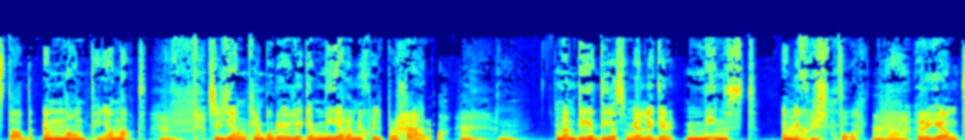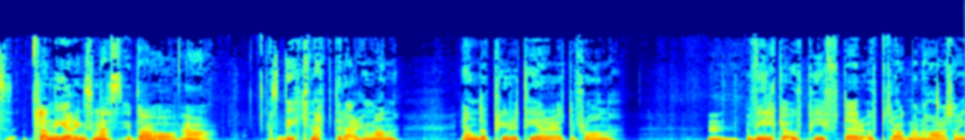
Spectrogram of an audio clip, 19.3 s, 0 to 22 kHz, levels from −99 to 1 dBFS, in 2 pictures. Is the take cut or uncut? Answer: cut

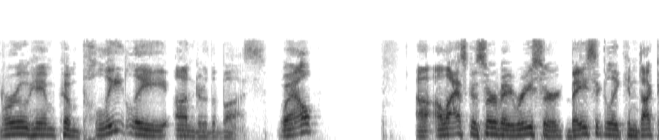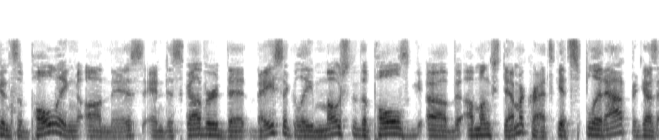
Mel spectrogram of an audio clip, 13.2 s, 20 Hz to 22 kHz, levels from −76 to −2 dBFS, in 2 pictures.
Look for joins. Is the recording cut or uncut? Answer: cut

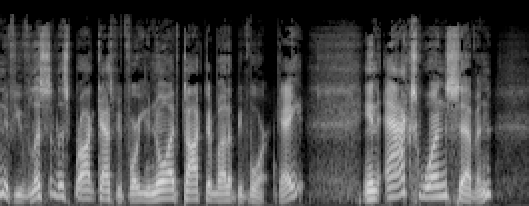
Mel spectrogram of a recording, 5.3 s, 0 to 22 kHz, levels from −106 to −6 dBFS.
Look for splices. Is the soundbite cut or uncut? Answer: uncut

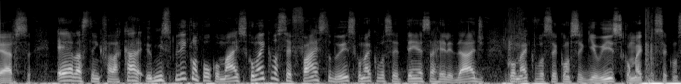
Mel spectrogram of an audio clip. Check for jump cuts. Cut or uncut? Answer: uncut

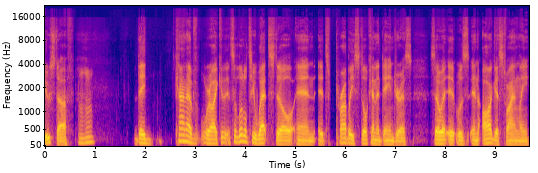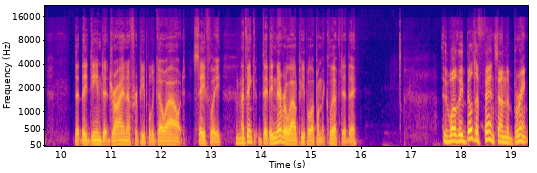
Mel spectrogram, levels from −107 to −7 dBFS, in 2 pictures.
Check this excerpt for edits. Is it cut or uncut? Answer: uncut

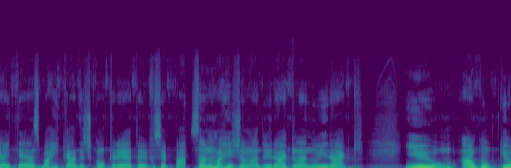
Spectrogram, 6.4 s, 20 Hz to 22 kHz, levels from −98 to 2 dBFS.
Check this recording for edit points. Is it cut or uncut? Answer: cut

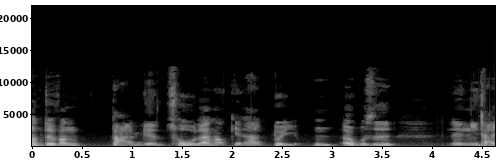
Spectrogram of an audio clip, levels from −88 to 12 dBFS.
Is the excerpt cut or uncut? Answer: uncut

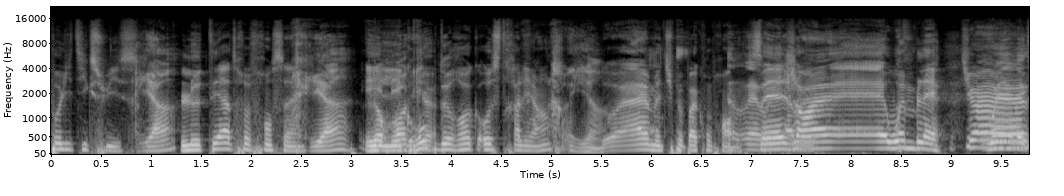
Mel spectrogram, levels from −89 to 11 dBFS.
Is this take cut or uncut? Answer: cut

